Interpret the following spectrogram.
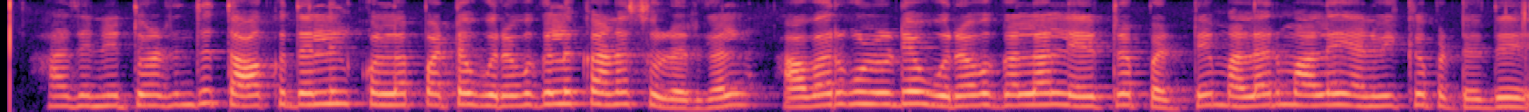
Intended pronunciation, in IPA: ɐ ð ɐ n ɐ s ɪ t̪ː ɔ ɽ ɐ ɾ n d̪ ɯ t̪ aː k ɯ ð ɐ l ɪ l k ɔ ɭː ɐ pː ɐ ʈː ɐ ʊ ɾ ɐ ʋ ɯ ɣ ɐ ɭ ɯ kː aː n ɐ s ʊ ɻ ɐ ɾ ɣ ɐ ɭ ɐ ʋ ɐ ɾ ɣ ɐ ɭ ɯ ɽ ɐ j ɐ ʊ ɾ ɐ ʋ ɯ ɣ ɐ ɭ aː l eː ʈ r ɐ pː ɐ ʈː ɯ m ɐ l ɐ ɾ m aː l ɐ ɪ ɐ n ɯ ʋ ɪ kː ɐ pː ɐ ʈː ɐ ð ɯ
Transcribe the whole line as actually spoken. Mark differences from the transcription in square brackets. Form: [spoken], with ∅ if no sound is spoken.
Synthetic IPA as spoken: ɐ ð ɐ n ɐ [∅] ɪ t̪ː ɔ ɽ ɐ ɾ n d̪ ɯ t̪ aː k ɯ ð ɐ l ɪ l k ɔ ɭː ɐ pː ɐ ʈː ɐ ʊ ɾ ɐ ʋ ɯ ɣ ɐ ɭ ɯ kː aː n ɐ s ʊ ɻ ɐ ɾ ɣ ɐ ɭ ɐ ʋ ɐ ɾ ɣ ɐ ɭ ɯ ɽ ɐ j ɐ ʊ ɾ ɐ ʋ ɯ ɣ ɐ ɭ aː l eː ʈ r ɐ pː ɐ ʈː ɯ m ɐ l ɐ ɾ m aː l ɐ ɪ ɐ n ɯ ʋ ɪ kː ɐ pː ɐ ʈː ɐ ð ɯ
